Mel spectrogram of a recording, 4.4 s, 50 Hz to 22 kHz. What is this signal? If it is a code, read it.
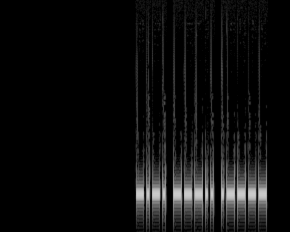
Morse code, heard as a keyed tone, about 28 wpm, 700 Hz. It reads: C81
